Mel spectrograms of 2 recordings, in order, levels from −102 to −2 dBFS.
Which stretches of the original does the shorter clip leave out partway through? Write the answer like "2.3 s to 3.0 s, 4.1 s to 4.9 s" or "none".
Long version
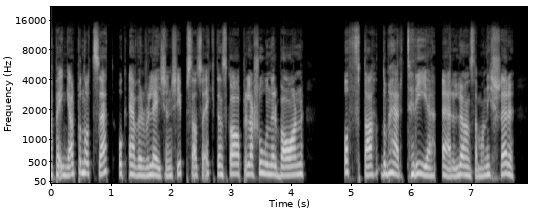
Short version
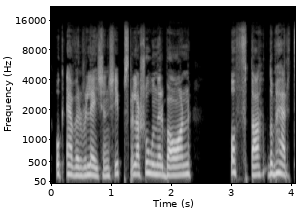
2.3 s to 3.2 s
